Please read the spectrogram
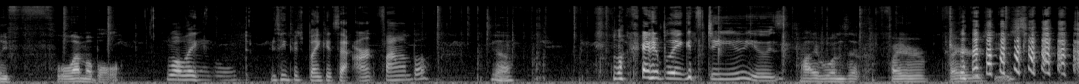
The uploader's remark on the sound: Live From Our Backyard. Sorry if the sound quality isn't that great.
